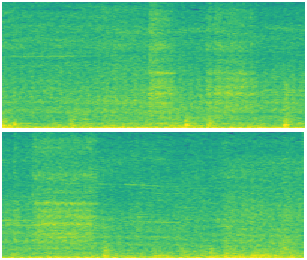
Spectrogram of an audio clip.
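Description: Passenger train coach running along the track: a steady rumble of wheels on rails, with two brief rises of hiss about one and three seconds in.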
